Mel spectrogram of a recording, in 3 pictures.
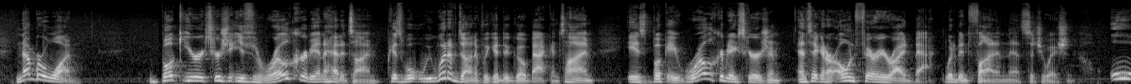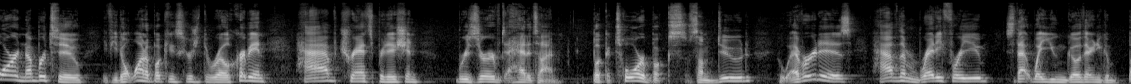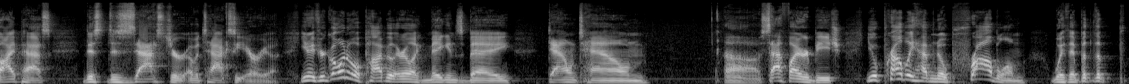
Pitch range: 100-140 Hz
